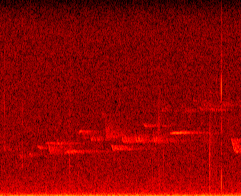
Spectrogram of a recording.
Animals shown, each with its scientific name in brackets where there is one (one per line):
Golden-crowned Kinglet (Regulus satrapa)
Winter Wren (Troglodytes hiemalis)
